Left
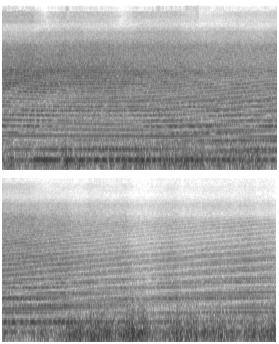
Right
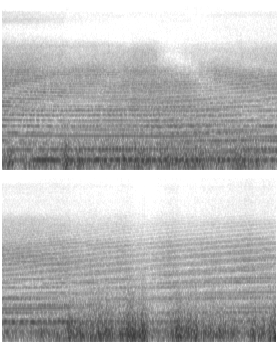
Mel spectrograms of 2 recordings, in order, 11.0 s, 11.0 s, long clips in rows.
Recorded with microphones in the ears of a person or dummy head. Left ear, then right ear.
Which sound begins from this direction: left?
A drone, at 0.0 s.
